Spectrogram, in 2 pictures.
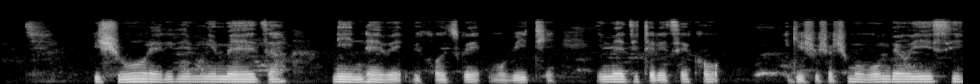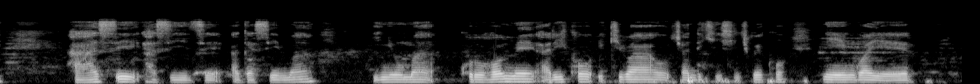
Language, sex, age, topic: Rundi, female, 25-35, education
